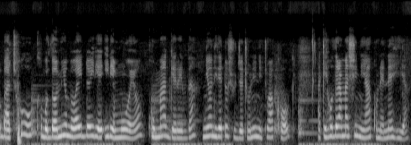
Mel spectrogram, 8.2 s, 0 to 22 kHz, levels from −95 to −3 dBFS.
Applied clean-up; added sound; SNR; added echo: none; Gong; 18 dB; none.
